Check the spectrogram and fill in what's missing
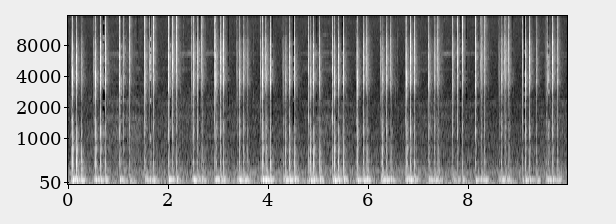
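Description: Long pointed fingernails tap rapidly on the surface of a flat black LCD computer monitor screen. The sharp, bright clicks come in quick clusters about twice a second over a low, hollow thump. The taps continue at a steady rhythm throughout.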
